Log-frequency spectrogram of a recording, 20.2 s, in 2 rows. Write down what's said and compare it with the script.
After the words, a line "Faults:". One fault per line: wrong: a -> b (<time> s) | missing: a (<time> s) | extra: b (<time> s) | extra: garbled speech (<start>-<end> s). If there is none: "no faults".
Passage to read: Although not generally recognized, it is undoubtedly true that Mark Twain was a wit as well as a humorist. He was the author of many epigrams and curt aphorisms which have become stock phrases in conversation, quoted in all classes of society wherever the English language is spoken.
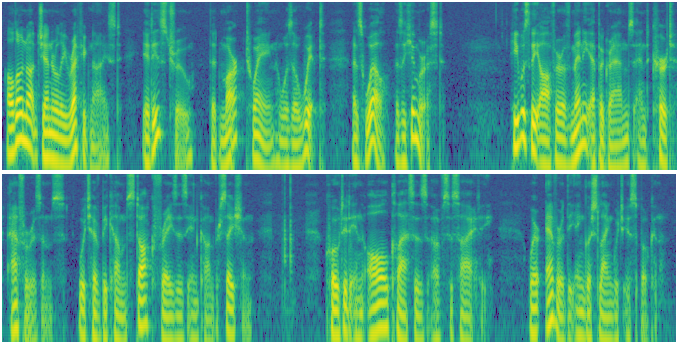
Although not generally recognized, it is true that Mark Twain was a wit as well as a humorist. He was the author of many epigrams and curt aphorisms which have become stock phrases in conversation, quoted in all classes of society wherever the English language is spoken.
Faults:
missing: undoubtedly (2.5 s)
